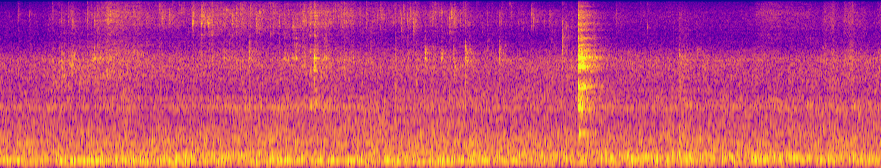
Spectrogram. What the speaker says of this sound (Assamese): এই তেজপাত দালচেনি ইলাইচি আৰু জলকীয়া এইখিনি ভাজি লওঁ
